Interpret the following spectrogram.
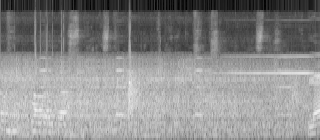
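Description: Steady hiss and hum of operating-room background noise, with faint, muffled voices and a brief spoken "Да?" near the start.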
